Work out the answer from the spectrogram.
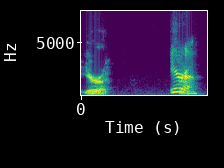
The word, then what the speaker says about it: Ira: IRA and the era because apparently to everybody in Asia uh and Africa and also parts of Europe uh you pronounce it era era yeah well you can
